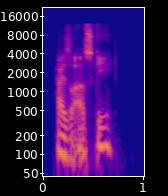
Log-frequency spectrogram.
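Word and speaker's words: Kieślowski: How do you say his name? – Kieslowski.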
